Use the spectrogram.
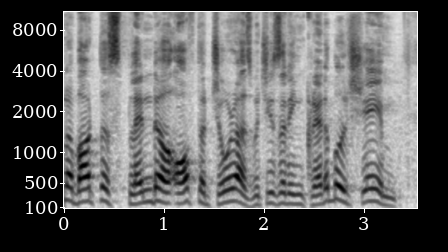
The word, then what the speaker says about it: Chola: Uh and I know that it's pronounced choras and not cholas as some people continue to pronounce it.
